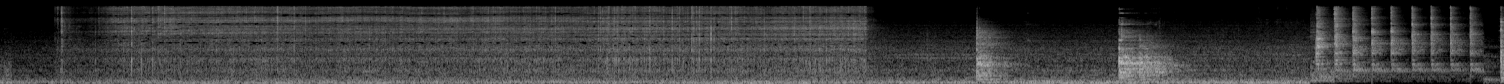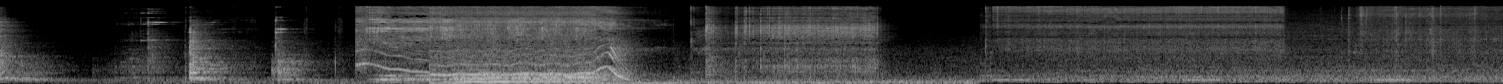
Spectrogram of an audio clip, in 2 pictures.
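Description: Wire-feed (MIG) welding on the dozer blade's steel plate, a steady crackling hiss. Partway through, the welding stops for a stretch of sharp metal-on-metal strikes, including a quick run of about eight, as steel dogs and wedges are hammered in to clamp the wear skin down to the mouldboard. The welding starts again near the end.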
